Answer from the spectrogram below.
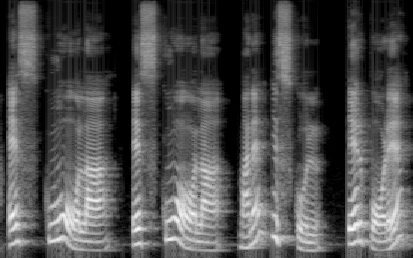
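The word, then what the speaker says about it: scuola: এরপরে এস্কুয়ালা এস্কুয়ালা এস্কুয়ালা এস এর উচ্চারণ এস চি উ কু ও কুও এল আ লা এস্কুওলা এস্কুওলা মানে স্কুল।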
